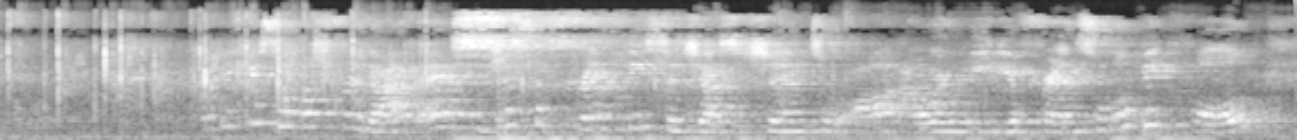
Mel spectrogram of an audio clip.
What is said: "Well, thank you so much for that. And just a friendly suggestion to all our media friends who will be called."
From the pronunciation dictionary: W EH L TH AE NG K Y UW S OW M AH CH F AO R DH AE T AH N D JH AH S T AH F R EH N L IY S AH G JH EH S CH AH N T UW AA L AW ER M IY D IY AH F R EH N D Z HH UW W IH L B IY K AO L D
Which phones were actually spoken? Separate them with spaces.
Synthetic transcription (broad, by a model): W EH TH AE NG K Y UW S OW M AH CH F AO R DH AE T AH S JH AH S T AH P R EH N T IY S AH G JH EH S CH AH N T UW AA L AW ER M IY D IY AH F R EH N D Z HH UW W IH L B IY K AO L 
